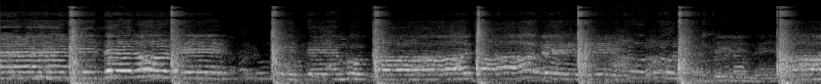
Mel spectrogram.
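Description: Men chanting a noha together in a drawn-out, mournful melody while the crowd performs matam, striking their bare chests in unison: a sharp slap about once a second, eight times.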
